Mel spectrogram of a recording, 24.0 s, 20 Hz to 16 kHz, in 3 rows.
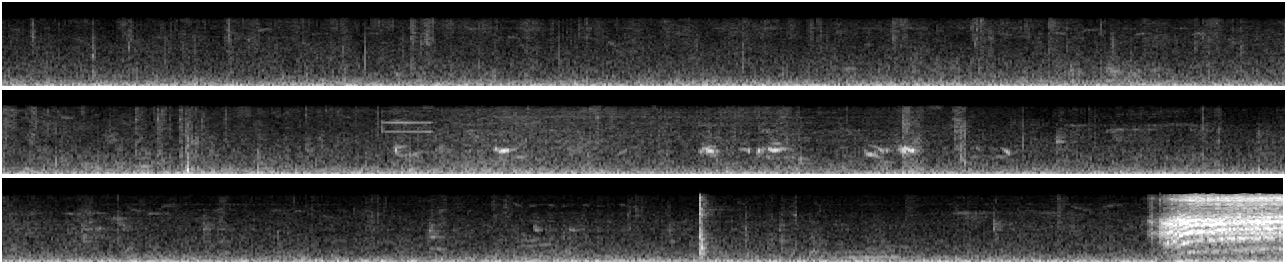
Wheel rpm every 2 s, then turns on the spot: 0, 0, 0, 0, 0, 0, 0, 0, 0, 0, 0, 10.
none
